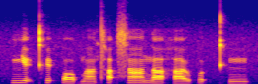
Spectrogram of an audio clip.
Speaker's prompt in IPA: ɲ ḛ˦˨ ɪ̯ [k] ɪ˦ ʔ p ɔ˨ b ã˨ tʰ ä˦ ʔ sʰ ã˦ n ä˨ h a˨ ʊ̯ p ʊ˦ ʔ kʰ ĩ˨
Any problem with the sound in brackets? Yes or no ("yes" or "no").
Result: yes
